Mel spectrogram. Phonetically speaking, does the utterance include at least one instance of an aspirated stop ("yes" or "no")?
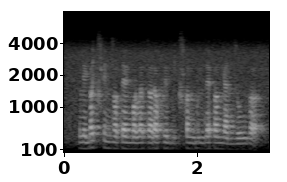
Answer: yes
